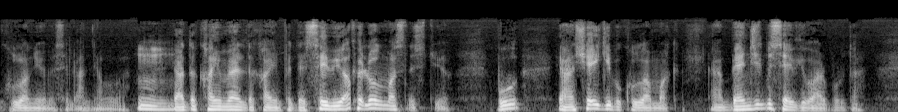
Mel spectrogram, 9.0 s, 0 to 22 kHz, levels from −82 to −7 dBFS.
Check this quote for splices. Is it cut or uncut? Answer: cut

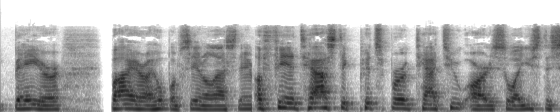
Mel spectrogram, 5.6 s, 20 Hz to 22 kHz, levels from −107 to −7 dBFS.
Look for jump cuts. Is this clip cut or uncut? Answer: cut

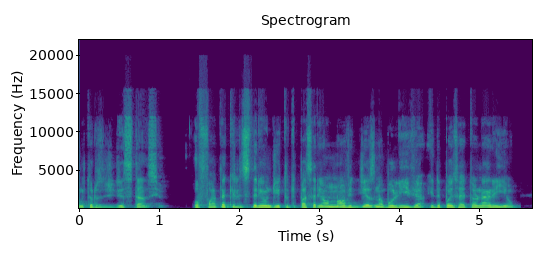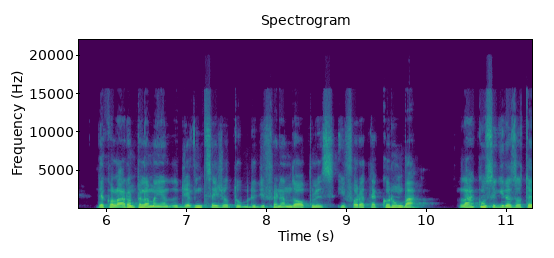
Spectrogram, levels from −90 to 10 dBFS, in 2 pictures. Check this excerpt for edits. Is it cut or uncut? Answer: uncut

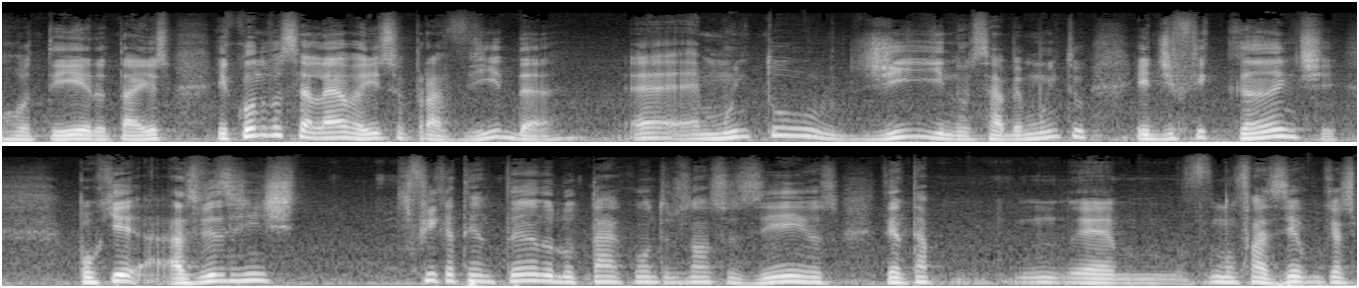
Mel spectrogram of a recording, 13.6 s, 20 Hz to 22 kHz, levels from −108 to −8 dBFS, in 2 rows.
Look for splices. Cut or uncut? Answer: uncut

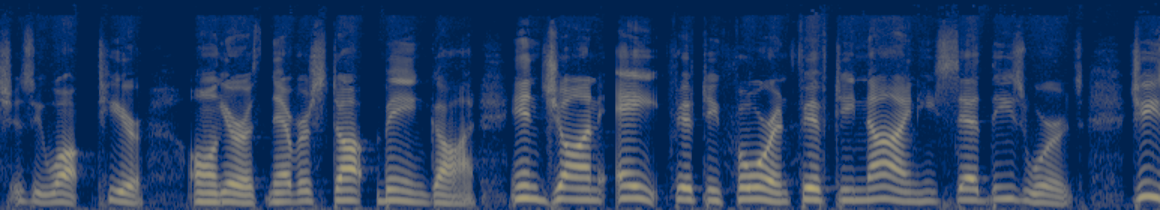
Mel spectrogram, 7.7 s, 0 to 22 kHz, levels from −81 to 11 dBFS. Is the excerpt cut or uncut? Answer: cut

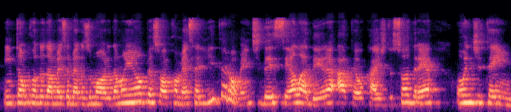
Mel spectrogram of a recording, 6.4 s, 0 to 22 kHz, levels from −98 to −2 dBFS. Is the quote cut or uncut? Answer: uncut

